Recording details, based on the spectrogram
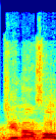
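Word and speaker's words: جنازة: সাল্লাম বলেছেন, ইযা উদিয়াতিল জানাজা, জানাজা মানে মরা মানুষ, আমরা তো জানাজাই বলি। ইযা উদিয়াতিল জানাজা, এটাকে জেনাজাও পড়া যায়, দুই ভাবে উচ্চারণ করে।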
